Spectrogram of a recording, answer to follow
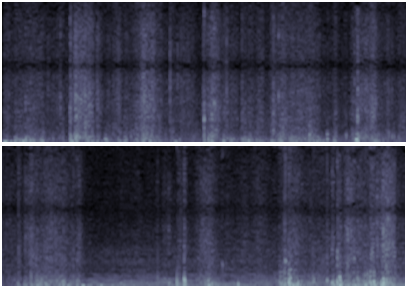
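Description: Snowshoes crunching through snow in a steady walking rhythm, about two steps a second. Background music comes in about five seconds in.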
